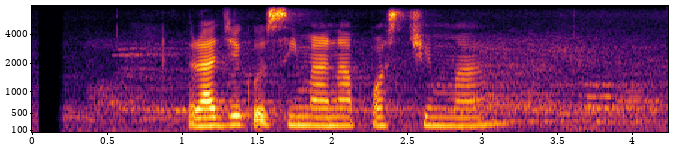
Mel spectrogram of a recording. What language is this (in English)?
Nepali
